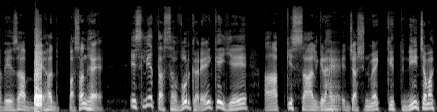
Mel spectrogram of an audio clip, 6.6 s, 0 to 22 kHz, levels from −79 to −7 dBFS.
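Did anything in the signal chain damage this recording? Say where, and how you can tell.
Yes, at the codec stage. The speech has two runs of corrupt frames concealed, one from 0.43 to 0.65 s and another from 4.98 to 5.20 s, just after "کی سالگرہ". Each spans about a fifth of a second, and the timing carries on unbroken. That fits the AAC decoder catching damaged bits over a run of frames and masking them itself.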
